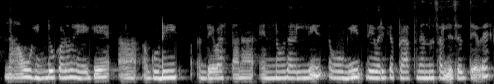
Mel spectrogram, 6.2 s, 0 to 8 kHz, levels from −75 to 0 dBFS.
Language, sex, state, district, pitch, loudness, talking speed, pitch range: Kannada, female, Karnataka, Raichur, 230 Hz, -15 LUFS, 105 wpm, 225-245 Hz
